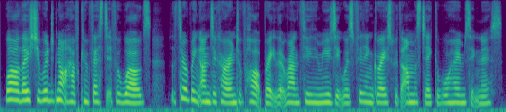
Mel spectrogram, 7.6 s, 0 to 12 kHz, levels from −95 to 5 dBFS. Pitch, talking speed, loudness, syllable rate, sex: 210 Hz, 215 wpm, -18 LUFS, 6.2 syllables/s, female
